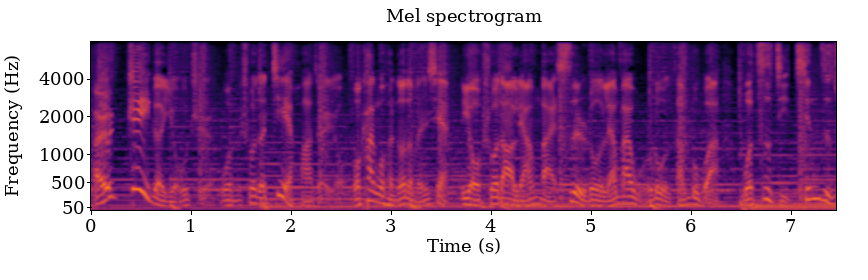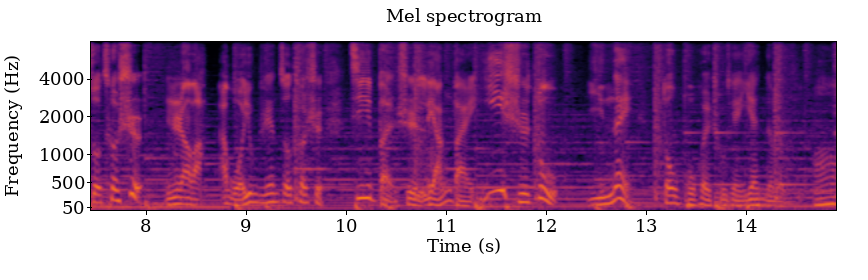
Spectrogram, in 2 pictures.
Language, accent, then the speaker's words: Chinese; China; 因为我们中国人喜欢是高温烹调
